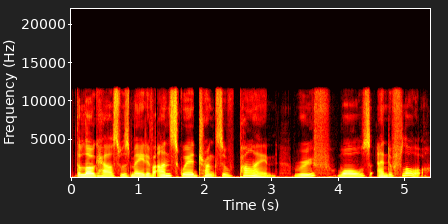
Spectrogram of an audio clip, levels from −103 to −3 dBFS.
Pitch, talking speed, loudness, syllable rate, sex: 190 Hz, 145 wpm, -19 LUFS, 3.6 syllables/s, female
